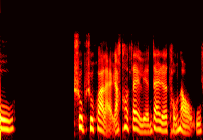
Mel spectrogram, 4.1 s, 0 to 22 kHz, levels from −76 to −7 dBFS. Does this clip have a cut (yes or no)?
no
